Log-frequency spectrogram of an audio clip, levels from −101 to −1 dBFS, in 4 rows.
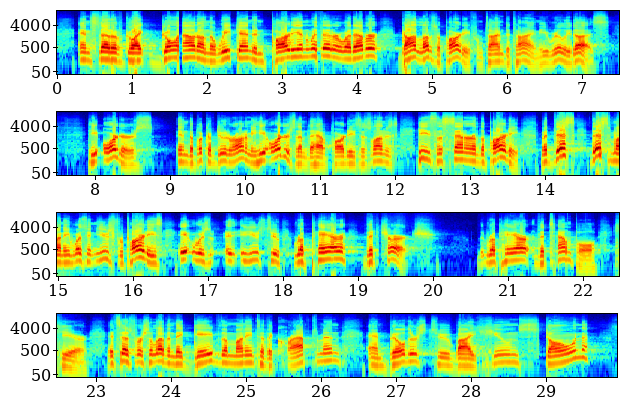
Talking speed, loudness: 170 wpm, -15 LUFS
